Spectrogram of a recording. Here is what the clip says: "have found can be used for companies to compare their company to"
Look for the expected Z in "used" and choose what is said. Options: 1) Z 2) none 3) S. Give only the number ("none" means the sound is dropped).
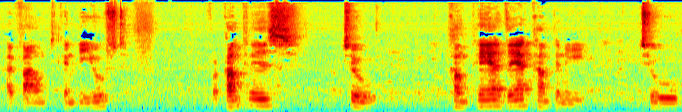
3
